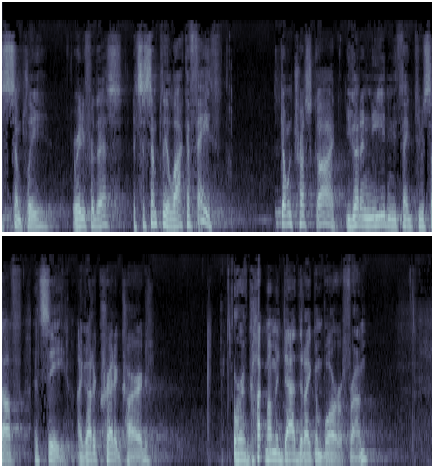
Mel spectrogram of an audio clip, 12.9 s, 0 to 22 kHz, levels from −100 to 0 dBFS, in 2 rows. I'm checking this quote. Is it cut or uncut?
cut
